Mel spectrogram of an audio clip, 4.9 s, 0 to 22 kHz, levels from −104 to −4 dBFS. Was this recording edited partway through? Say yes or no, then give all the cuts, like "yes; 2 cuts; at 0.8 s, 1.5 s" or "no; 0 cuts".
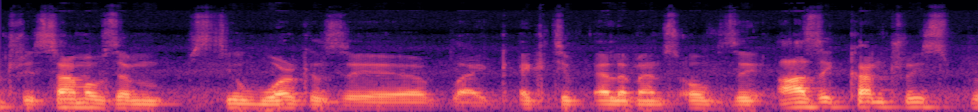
no; 0 cuts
